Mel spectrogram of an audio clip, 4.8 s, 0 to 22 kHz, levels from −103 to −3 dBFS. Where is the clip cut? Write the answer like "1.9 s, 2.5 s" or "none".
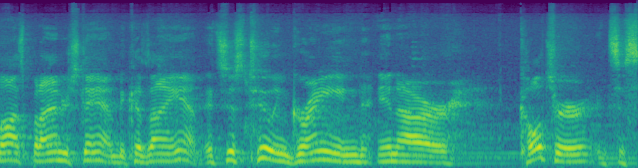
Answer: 2.8 s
